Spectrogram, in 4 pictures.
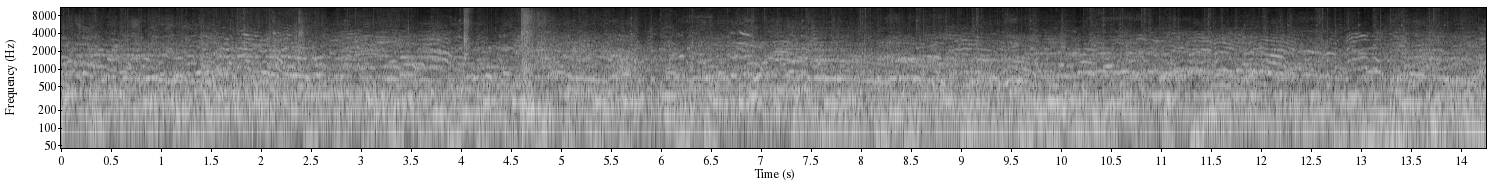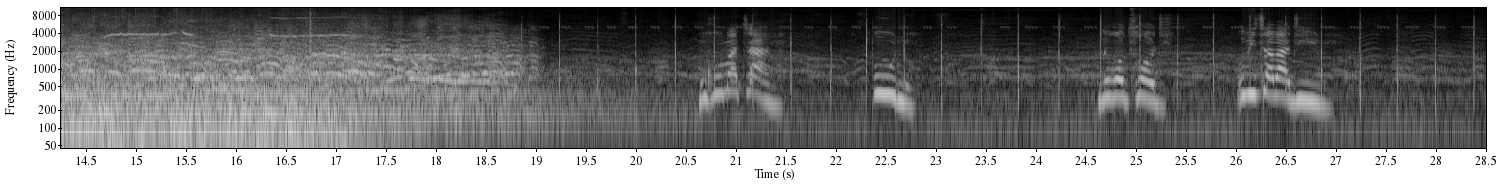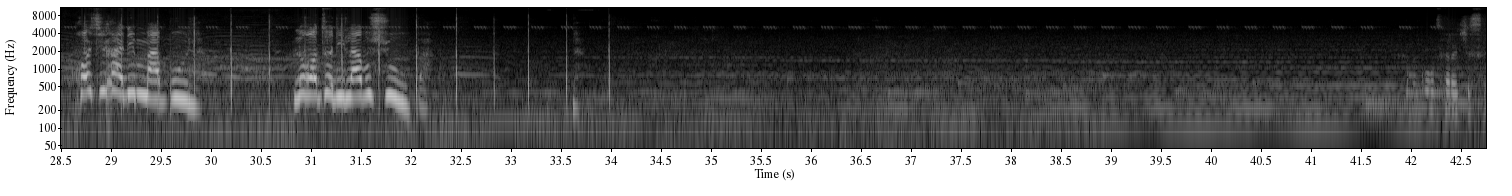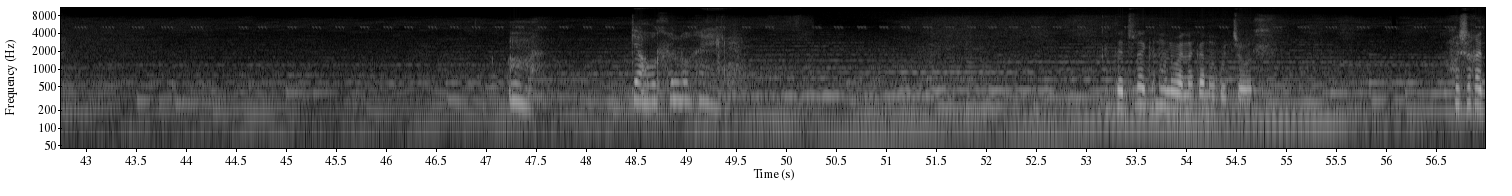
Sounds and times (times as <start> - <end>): Music: 0.0 - 56.9.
